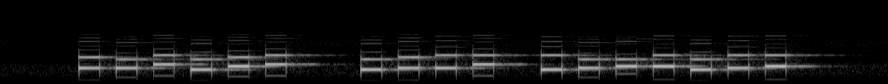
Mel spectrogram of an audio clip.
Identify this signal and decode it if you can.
DTMF, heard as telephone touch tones, dialled by machine, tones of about 210 ms, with room echo. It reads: 54#18# 156# 3479169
